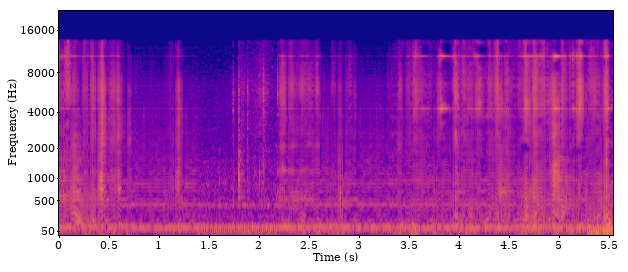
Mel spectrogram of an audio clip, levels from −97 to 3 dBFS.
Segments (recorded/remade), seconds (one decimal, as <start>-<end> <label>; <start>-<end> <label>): 0.0-1.4 remade; 1.4-2.2 recorded; 2.2-5.5 remade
